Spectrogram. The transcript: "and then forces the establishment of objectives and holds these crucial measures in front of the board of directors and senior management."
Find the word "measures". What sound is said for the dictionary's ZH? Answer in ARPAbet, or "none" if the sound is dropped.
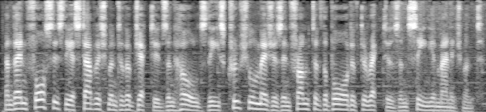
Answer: ZH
